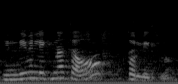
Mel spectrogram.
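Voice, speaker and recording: A woman's voice: high-pitched, lively intonation, fairly quick, a bit bright, muffled recording. A woman teacher giving an exam-prep lecture, asking questions and answering them herself, often calling her students "my children".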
